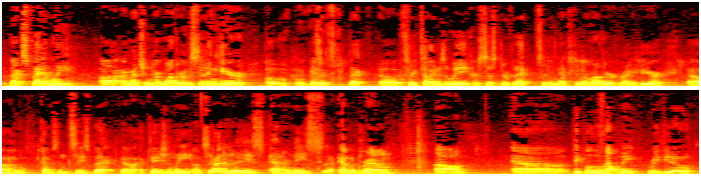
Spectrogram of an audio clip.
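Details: Adult man speaking; normal speech.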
